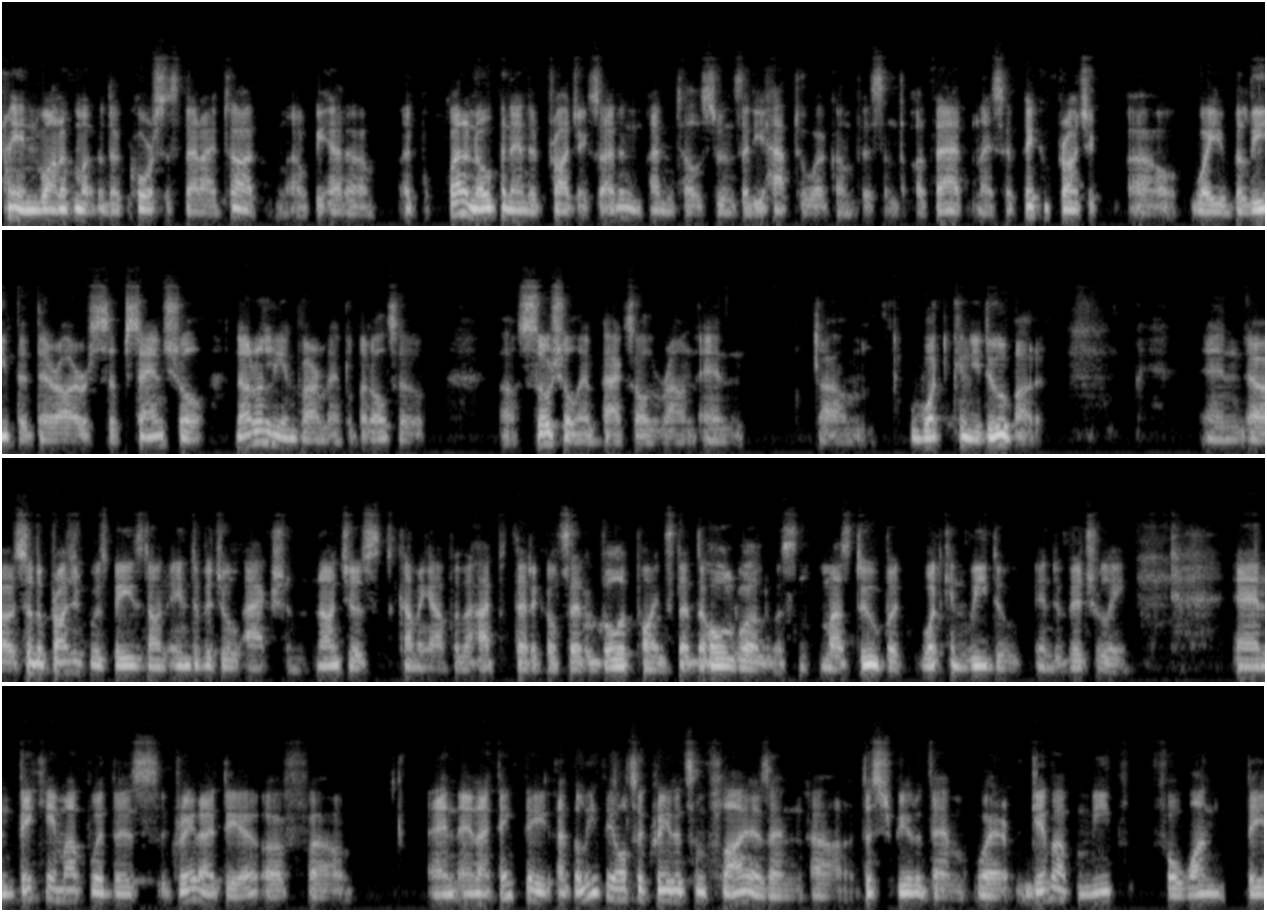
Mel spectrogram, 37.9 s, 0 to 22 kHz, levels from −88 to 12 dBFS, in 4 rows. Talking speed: 215 wpm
